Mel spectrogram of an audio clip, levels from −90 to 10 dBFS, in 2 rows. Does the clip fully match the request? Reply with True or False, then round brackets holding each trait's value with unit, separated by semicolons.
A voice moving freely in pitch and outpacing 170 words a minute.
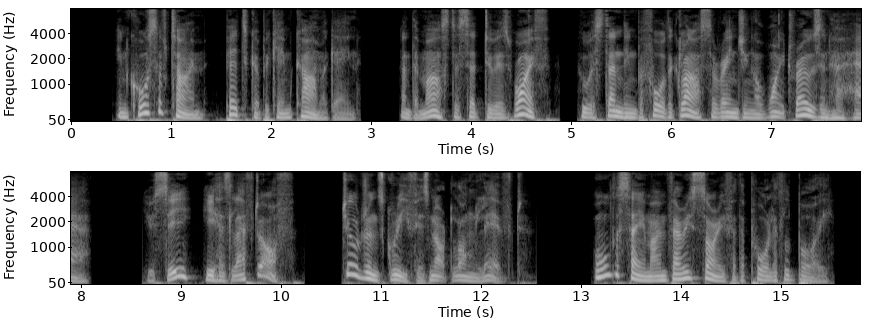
True (6.2 semitones; 195 wpm)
